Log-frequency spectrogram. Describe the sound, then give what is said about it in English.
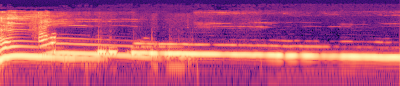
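On the radio show Native Roots Radio Presents I'm Awake, a person imitates a wolf howl: a single long, sustained call that rises sharply at the start, then holds a steady mid-pitched tone for several seconds while slowly sliding lower. “Oh, that was a good call.”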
